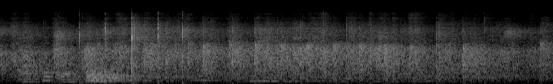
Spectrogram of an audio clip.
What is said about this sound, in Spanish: Pero también el otro motivo que decía al principio de mi intervención es felicitarnos por el regreso a nuestra ciudad de la obra, y yo quiero pedirle otro aplauso porque es un lujo tenerlo aquí, de Willy Ramos.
